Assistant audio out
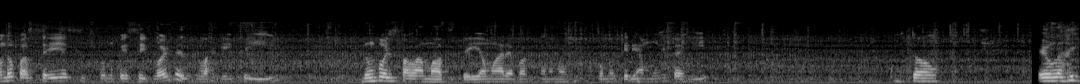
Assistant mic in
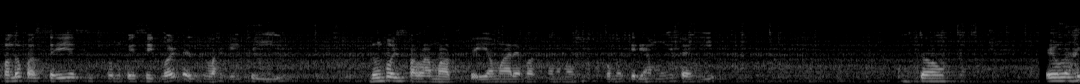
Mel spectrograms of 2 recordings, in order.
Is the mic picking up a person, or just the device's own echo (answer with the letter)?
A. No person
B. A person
A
